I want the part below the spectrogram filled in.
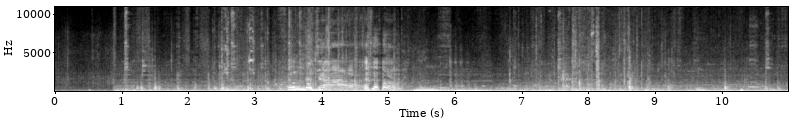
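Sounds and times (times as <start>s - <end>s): vehicle knocks and clatters: 0.3s - 11.0s
off-road engine revving: 0.9s - 11.0s.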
